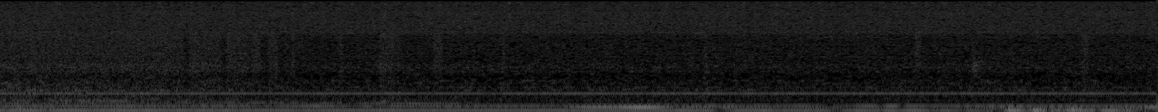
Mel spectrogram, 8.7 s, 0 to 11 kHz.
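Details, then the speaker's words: Furnace blower after swapping the old PSC motor for an Evergreen IM 6005 ECM variable-speed motor: a quiet, steady hum with a slow ramp-up and a long, smooth run-down, no scraping or rattle. It draws much less current than before; normal blower run-down. "so that's the fan running you can see it's a slow ramp up and it's very quiet I'm sure the microphone is amplifying it a bit but it's very quiet and then it it ramps down as well"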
